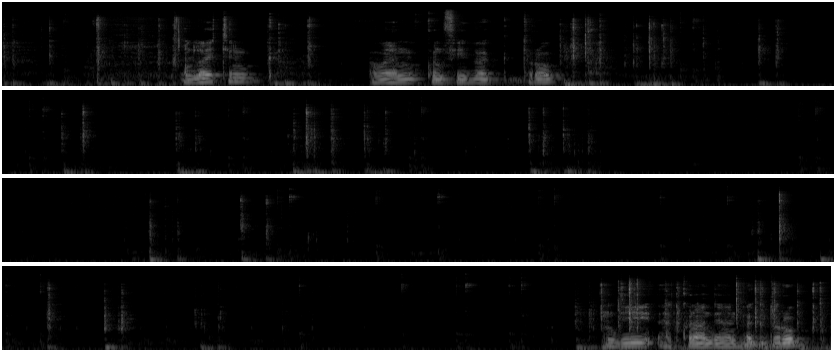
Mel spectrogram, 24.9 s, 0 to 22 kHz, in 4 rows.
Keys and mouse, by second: 0.5 alt+shift+middle click, 1.1 shift+c, 2.2 shift+a, 4.3 r, 5.7 g, 6.8 s, 8.5 s, 10.2 g, 13.7 Tab, 14.3 2, 15.3 click, 16.6 click, 17.5 click, 18.2 Tab, 18.8 middle drag, 19.5 KP_3, 20.2 z, 21.1 click, 22.6-24.9 drag.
